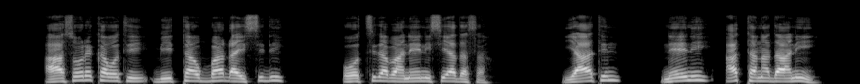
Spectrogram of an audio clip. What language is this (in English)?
Gofa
